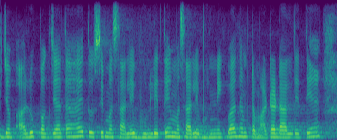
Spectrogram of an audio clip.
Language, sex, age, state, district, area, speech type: Hindi, female, 45-60, Uttar Pradesh, Varanasi, rural, spontaneous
